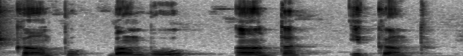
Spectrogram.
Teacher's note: este fonema AN, fonema vogal nasal, vai aparecer nas palavras campo, bambu, anta e canto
